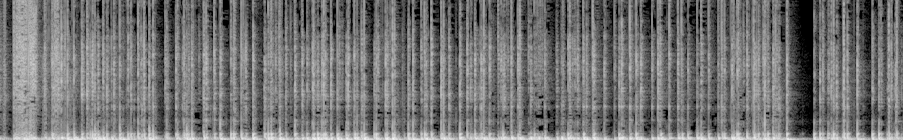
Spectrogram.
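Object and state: Metal mesh microphone grille.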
